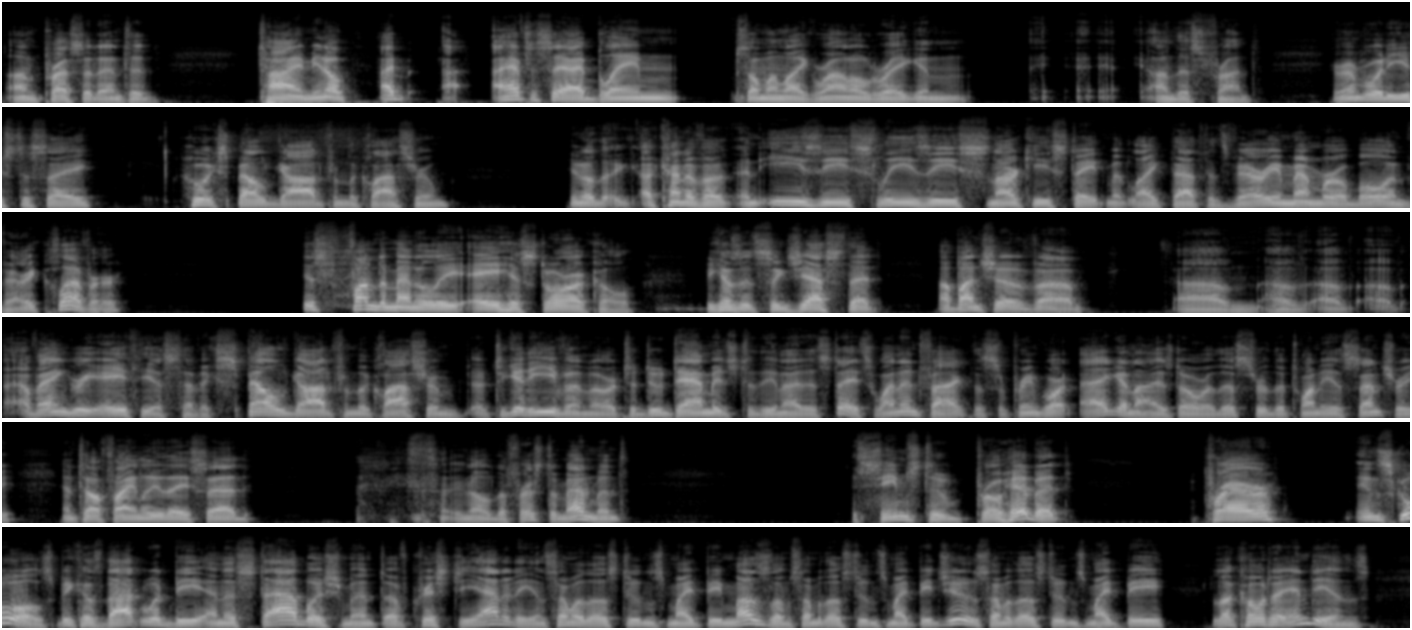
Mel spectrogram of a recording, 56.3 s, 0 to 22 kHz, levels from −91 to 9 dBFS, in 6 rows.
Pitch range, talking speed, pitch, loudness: 85-110 Hz, 155 wpm, 100 Hz, -26 LUFS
